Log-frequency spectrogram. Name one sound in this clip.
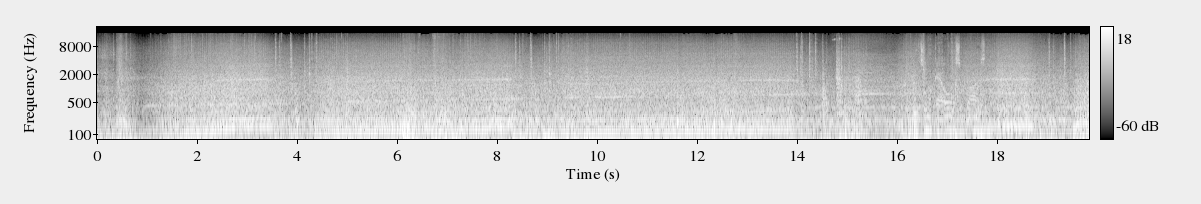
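A vehicle engine rumbles steadily as it drives.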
